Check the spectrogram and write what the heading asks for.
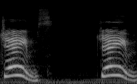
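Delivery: put-on, high, shrieked scream. Retelling a scene where a woman screams her son's name, retelling a scream of James. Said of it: "I'm gonna scream your name very loud in your face".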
